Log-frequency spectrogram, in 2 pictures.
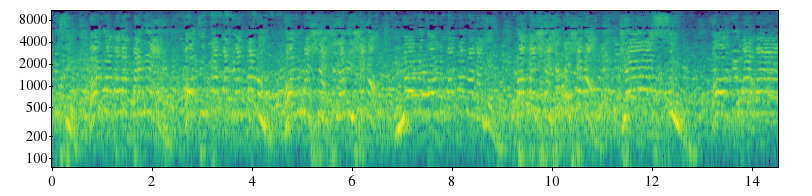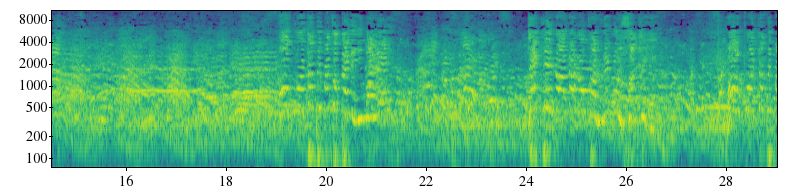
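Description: Many voices praying aloud at once, overlapping into a continuous chatter that echoes in a large hall: a congregation praying in pairs.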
